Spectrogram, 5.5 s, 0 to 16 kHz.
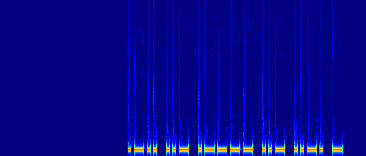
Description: Morse code, heard as a keyed tone, about 25 wpm, 700 Hz. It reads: LU1UFT
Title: DXCC-100 Call Signs - 6 Characters - Repeated 2x - 25wpm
